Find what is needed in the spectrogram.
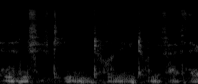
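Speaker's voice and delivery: very soft, low mutter to self; counting under breath. Real, not acted. Game master counting out movement, muttered under breath. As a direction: count off squares barely audibly.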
